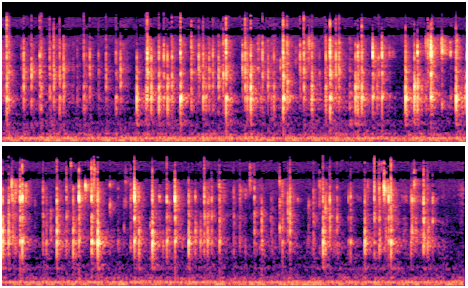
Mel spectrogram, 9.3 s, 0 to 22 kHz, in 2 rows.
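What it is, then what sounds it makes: Plastic toy makeup compact. A small hollow pink plastic toy makeup compact with a clear lid is held close and tapped rapidly with long nails, then opened. The result is a steady stream of light, crisp plastic clicks and taps ringing around 1.2 kHz over a constant low hum.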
